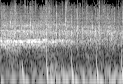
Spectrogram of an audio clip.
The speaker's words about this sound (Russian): Друзья, ваши аплодисменты.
